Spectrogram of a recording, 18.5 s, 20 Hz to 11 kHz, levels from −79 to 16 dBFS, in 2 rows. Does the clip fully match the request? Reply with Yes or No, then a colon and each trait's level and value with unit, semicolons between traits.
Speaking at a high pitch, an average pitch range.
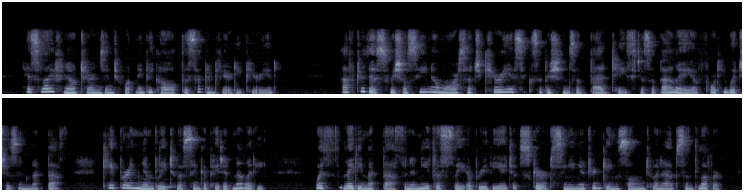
Yes: high, 235 Hz; average, 3.2 semitones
